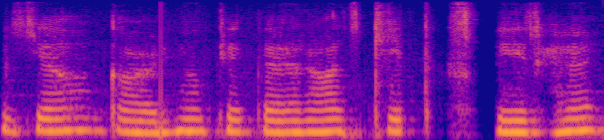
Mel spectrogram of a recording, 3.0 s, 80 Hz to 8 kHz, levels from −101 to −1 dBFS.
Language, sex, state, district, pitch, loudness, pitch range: Hindi, female, Bihar, Gaya, 210 Hz, -31 LUFS, 200-215 Hz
